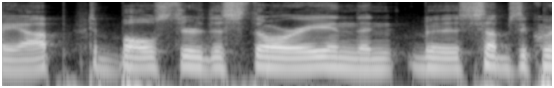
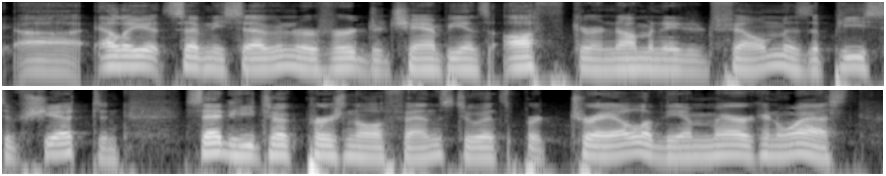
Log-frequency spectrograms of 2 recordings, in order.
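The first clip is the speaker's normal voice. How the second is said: ordinary talk, nothing marked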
